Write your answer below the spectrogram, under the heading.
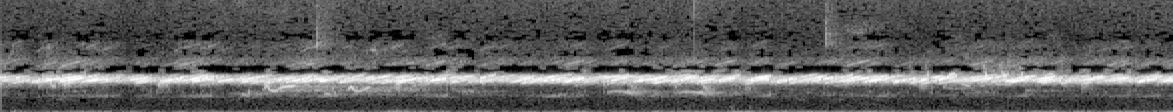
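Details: A dense cricket chorus forms one continuous high-pitched ringing drone, with faint quick chirpy flickers layered over the steady trill and a soft low rumble underneath.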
